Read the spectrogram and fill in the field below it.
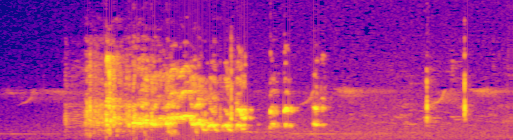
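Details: Himalayan red panda calling: a raspy, harmonic chattering burst lasting about a second, followed by three quick squeaky notes and two sharp chirps after a short pause, against a quiet background.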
